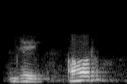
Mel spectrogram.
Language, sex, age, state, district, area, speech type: Hindi, male, 18-30, Rajasthan, Jodhpur, rural, conversation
